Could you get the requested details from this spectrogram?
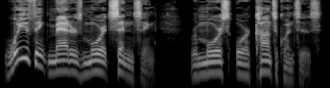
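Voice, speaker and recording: A man's voice: on the low side, huge pitch swings, moderate pace, darkish tone, dry recording, clean studio sound, faint music behind. A man giving scripted, dramatic legal commentary to viewers.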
